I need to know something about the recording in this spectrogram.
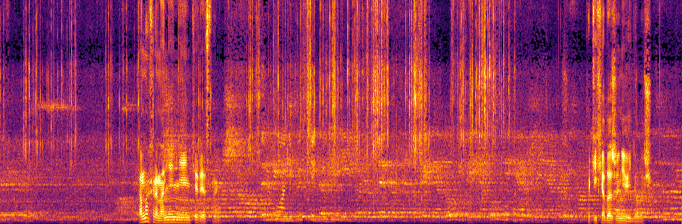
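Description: Plastic packaging rustles and crinkles in a hand.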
